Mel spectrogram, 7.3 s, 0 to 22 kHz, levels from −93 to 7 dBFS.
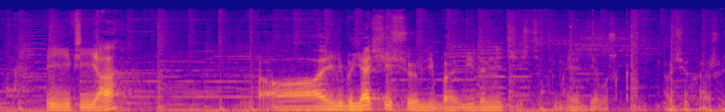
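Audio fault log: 0.79 s, 2.72 s and 6.37 s: compressed frames skipped. Runs of compressed frames were missing or rejected by the decoder, so playback jumps ahead about 150 ms, 150 ms and 200 ms.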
